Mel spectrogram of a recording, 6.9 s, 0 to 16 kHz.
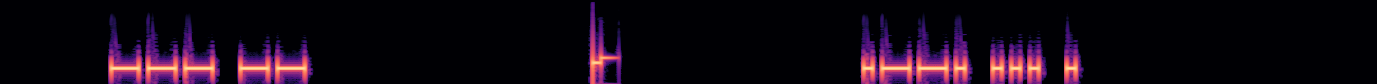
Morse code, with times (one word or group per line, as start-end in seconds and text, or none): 0.6-1.5 OM
4.3-5.4 PSE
